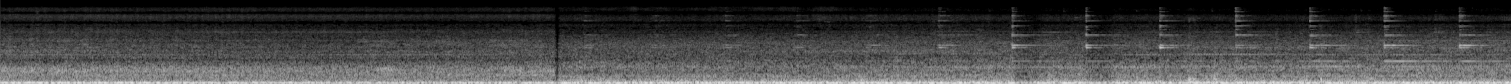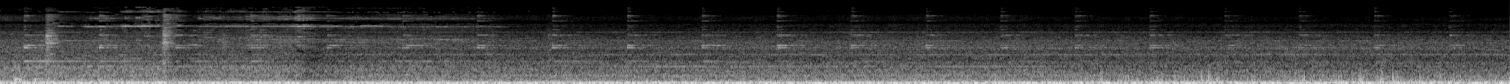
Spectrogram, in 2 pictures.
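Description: Vintage diesel locomotives running, a heavy low rumble throughout. From about ten seconds in a locomotive bell rings about twice a second for some ten seconds, and a brief high wheel squeal is heard near the middle.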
